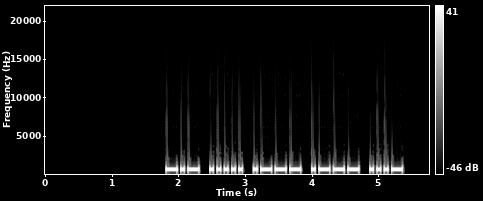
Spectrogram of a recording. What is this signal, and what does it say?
Morse code, heard as a keyed tone, about 22 wpm, 700 Hz. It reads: K5JJV
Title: USA Call Signs - 5 Characters - Repeated 2x - 22wpm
